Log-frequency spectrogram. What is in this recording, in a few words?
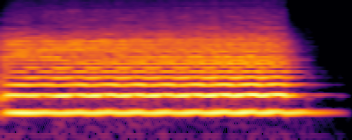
STR VLN, Vln Detache; Miroslav Vitous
